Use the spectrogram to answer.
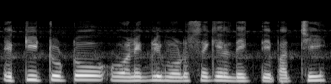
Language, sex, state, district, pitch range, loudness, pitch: Bengali, male, West Bengal, Cooch Behar, 170-195 Hz, -14 LUFS, 180 Hz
